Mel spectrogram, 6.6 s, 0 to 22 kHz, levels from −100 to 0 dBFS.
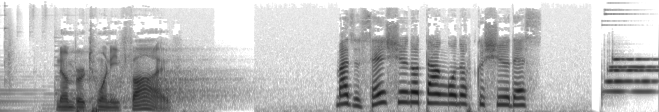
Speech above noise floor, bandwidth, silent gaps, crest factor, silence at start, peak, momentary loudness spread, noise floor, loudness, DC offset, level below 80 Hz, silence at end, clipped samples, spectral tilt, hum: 43 dB; 16 kHz; none; 18 dB; 0.55 s; -2 dBFS; 15 LU; -61 dBFS; -18 LUFS; under 0.1%; -44 dBFS; 0 s; under 0.1%; -5.5 dB/octave; none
